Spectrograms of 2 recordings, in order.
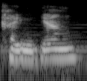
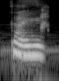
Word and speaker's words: Kanyang: You call my name the way the Americans will call my name. My name is a Nigerian from the middle belt of Nigeria. It is pronounced Kanyang. Kanyang.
